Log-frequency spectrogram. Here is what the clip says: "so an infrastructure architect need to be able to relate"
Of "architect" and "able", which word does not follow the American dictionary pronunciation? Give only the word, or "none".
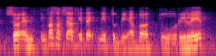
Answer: architect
